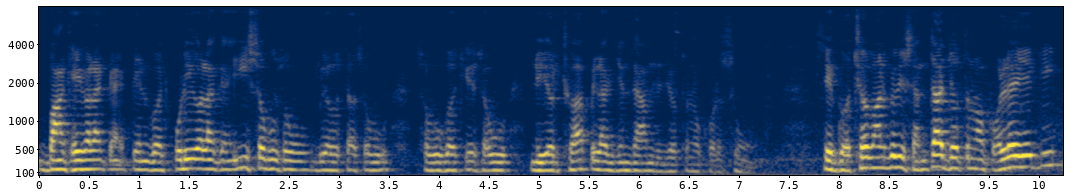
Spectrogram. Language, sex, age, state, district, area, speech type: Odia, male, 60+, Odisha, Balangir, urban, spontaneous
